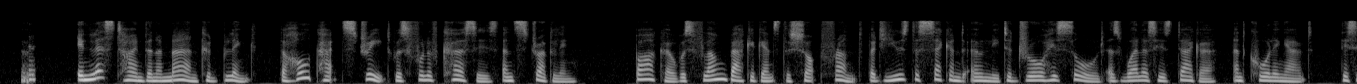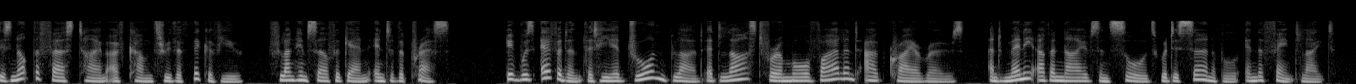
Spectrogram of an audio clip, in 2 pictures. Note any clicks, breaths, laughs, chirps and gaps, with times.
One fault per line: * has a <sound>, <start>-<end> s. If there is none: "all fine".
* has a laugh, 0.2-0.4 s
